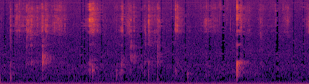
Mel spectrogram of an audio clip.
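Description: A clay face mask paste for oily, acne-prone skin being stirred with mineral water, giving soft, wet, irregular clicks and squelches, close and quiet over a steady low hum.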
